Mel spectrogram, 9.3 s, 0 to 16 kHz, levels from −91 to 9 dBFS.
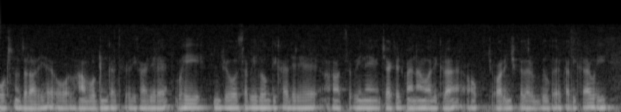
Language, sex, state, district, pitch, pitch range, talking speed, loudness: Hindi, male, Uttar Pradesh, Muzaffarnagar, 95 Hz, 90-95 Hz, 275 wpm, -34 LUFS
